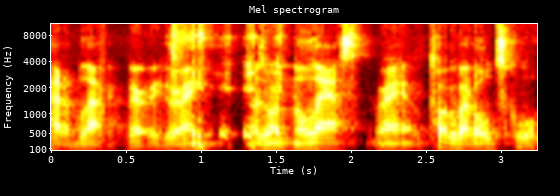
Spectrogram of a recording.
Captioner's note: Gary laughing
